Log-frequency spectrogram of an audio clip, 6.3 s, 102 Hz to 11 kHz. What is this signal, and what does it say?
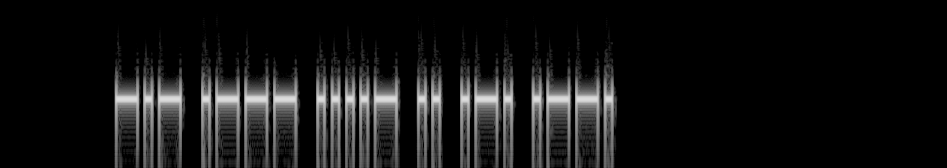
Morse code, heard as a keyed tone, about 25 wpm, 700 Hz. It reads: KJ4IRP
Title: USA Call Signs - 6 Characters - Repeated 3x - 25wpm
